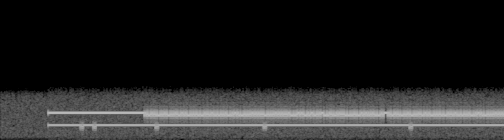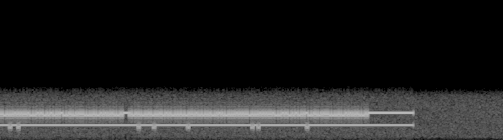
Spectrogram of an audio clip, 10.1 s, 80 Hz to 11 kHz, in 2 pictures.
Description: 300-baud modem data (Bell 103 tones), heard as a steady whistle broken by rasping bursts, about 300 baud, 200 Hz shift.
